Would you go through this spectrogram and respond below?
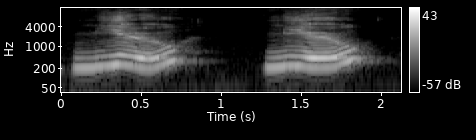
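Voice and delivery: "Mu" slow and isolated, /mu/; "Mu, mu" split off as a teaching syllable; first syllable alone. Shown as a demonstration. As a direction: sound out "Mu" on its own. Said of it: "Começando com a primeira parte".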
